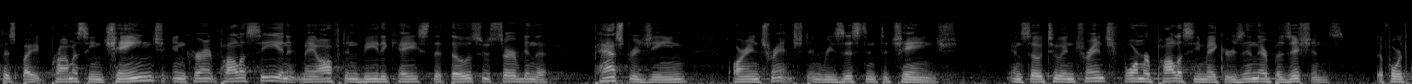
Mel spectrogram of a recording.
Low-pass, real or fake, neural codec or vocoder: 7.2 kHz; real; none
